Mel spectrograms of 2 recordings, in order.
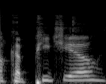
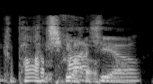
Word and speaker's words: Capaccio: This is what Sal Capaccio, is that his name? – Capaccio. – Can't say his name, sorry.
